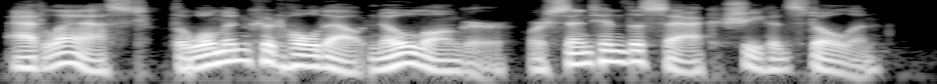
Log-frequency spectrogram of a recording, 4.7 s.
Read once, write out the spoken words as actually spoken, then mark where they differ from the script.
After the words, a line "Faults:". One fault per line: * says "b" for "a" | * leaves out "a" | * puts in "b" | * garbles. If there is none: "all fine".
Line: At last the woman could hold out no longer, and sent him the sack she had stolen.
At last the woman could hold out no longer, or sent him the sack she had stolen.
Faults:
* says "or" for "and"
